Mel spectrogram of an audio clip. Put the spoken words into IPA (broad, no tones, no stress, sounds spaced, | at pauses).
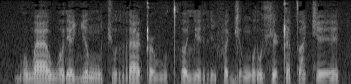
ɡʷ ə w æ w ɤ ɾʲ æ ʎ e ŋʷ ə c u r æ ʈ ə˞ v u t̪ʰ ə lʲ e r i f ɛ ɡʲ e ŋʷ i ɾ u xʲ ɛ ʈ ɛ t̪ a c e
